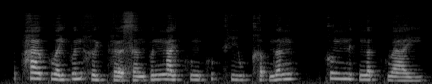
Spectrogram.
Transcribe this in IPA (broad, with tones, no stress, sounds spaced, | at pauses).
pʰ aː˥ kʷ aː˧ j p ɵ˥ n h ɵ˨ ɥ pʰ œː˨˩ s ɐ˨ ŋ p ɵ˥ n ŋ aː˧ j kʷʰ ɐ˧ ŋ kʷʰ ɪ˥ k̚ t̪ʰ iː˨˧ w kʰ ɐ˨ p̚ n̪ ɐ˥ ŋ | k ʊ˥ ŋ n̪ ɪ˧ k̚ ŋ ɐ˧ t̚ kʷ aː˨ j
